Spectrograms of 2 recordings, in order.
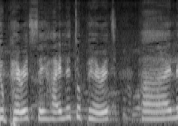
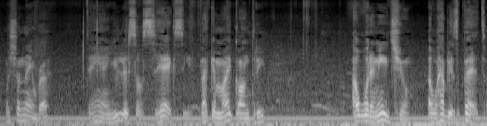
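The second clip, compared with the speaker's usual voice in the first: a much lower, smooth charmer talking to animals; low flirty foreign voice; 10 semitones lower than usual. Acted. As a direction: purr at the animal like a ladies' man.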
